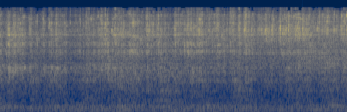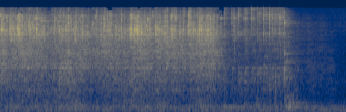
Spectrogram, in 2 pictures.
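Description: Many small hard plastic balls clattering and rattling against each other as a hand rakes and scoops through a pile of them, dense and continuous, dying away about eight and a half seconds in. Heard played back over an installation's speakers in a gallery room.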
